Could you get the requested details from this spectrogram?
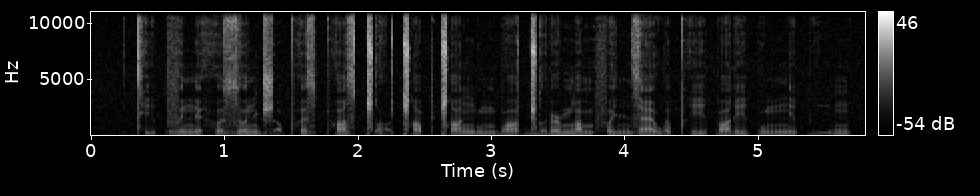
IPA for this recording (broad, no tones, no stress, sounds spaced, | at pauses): tʰ ḭ p v ɪ n ɪ h ʊ z ʊ n d͡ʒ ɑ̰ pʰ ə z pʰ ɑ z ɡ͡ǁ ɑ̰ ǁ ɑ p ǁ ɑ ŋ u m b ɑ ɡ͡ǁ ʊ ɾ ə˞ m ɾ ɑ m f ə j n z æ w ə pʰ i p ɑ ɾ i p u m n i p ḭ m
